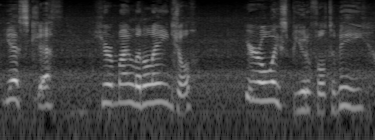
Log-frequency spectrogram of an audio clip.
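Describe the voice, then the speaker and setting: A man's voice: very high-pitched, expressive, measured pace, sharp tone, a little hiss or hum, voice pushed up, exaggerated voice, poor audio. A man voicing a terrified mother who pleads with her son in a tearful, pleading way.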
